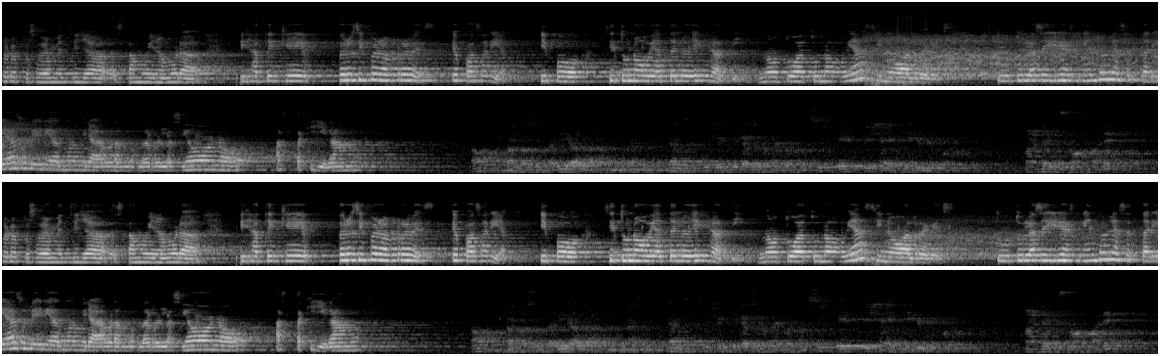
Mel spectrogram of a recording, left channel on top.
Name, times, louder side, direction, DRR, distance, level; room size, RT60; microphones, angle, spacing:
voice 1, 0.0-2.1 2.4-5.1 5.4-9.5 10.0-14.0 14.3-15.2, right 3 dB, 25° right, 11 dB, 0.3 m, -20 dB
Chuckle chortle, 8.5-12.3, left 5 dB, 55° left, 0.4 m, -35 dB
voice 2, 16.2-21.1 21.8-22.6, equal, 75° right, -6 dB, 3.5 m, -41 dB
14.5 x 7.4 x 5.4 m, 2.4 s
head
